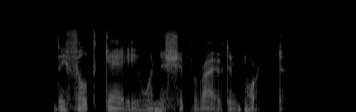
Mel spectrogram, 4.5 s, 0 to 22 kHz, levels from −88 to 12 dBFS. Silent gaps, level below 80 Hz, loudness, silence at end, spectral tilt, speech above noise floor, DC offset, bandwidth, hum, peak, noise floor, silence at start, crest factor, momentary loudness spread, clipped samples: 1.22-1.32 s, 3.29-3.33 s, 3.44-3.49 s; -72 dBFS; -52 LUFS; 0.9 s; -2.5 dB/octave; over 37 dB; under 0.1%; 8 kHz; none; -32 dBFS; under -90 dBFS; 0.7 s; 22 dB; 14 LU; under 0.1%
